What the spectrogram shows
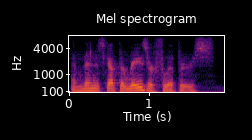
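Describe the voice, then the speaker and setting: A man's voice: mid-range voice, expressive, moderate pace, warm tone, highs cut off. A man giving casual gameplay commentary as a streamer, laid-back and chatty, slangy, talking to his chat. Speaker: game streamer.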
